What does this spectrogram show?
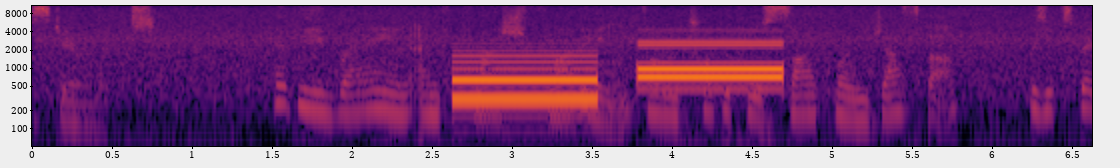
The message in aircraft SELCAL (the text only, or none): AH-JM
